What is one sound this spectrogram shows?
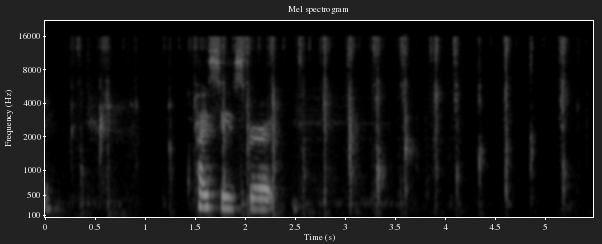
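Playing cards flick and riffle as they are shuffled, in a quick rhythmic patter.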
